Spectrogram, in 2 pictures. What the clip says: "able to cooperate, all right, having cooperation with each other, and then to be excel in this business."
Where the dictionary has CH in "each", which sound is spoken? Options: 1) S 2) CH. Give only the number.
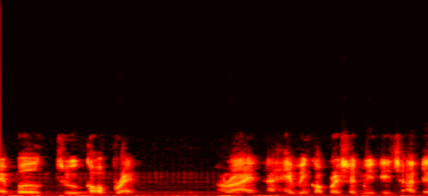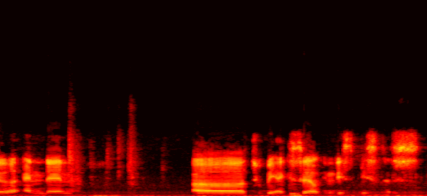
2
